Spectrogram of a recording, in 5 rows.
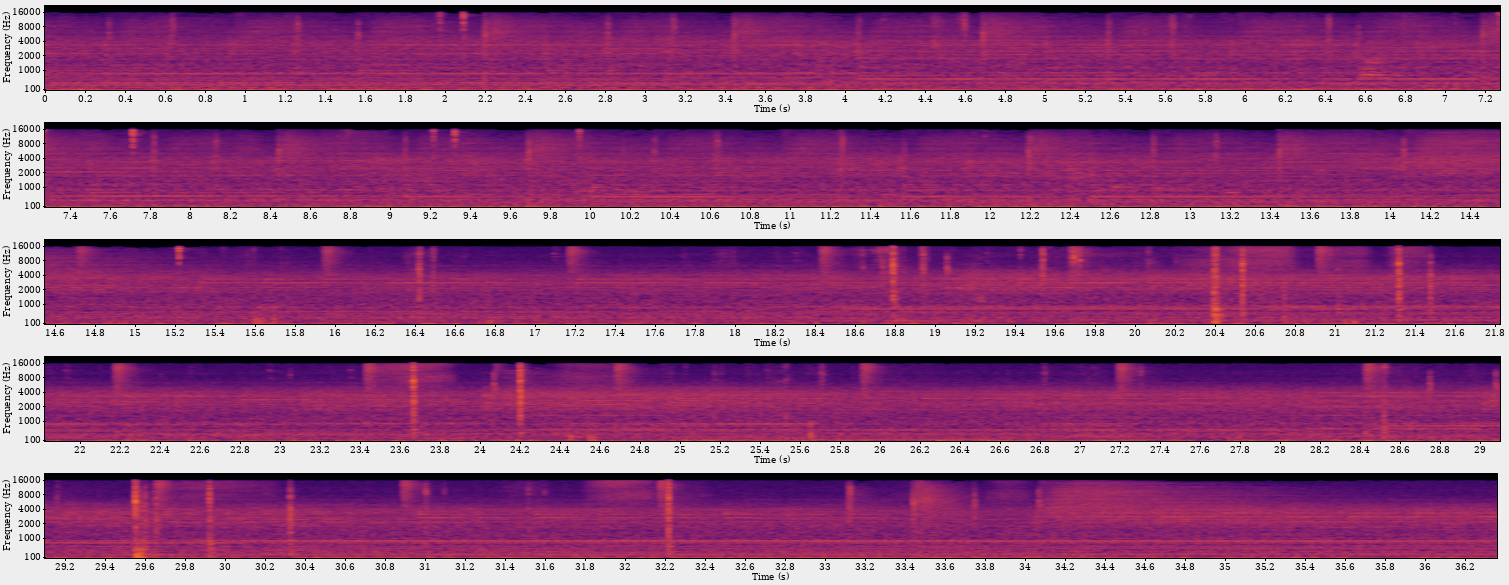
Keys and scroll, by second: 15.6 ctrl+z, 20.0 n, 29.5 n.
